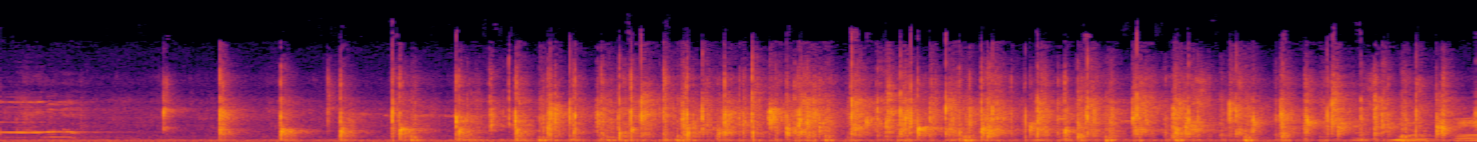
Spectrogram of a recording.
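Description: Breakfast club audience applause for a speaker coming up, starting with a few scattered claps that quickly build into dense, rapid, close-up clapping from a small room.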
